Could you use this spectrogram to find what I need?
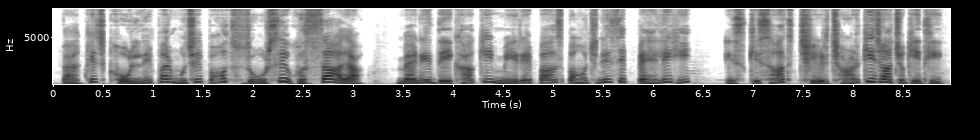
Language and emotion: Hindi, disgusted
